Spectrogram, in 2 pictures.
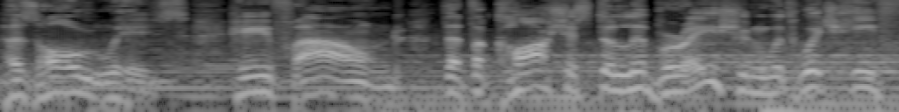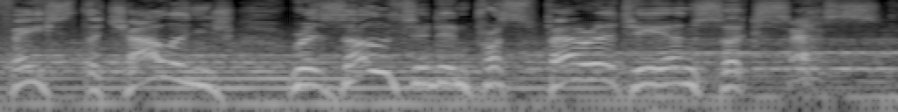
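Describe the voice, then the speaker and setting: An actor playing a grave, stately chronicler of a far-future war, narrating a video game in a measured, formal storytelling manner. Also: male voice, a little high, creaky, full character voice. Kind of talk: dramatic scripted narration for a game.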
